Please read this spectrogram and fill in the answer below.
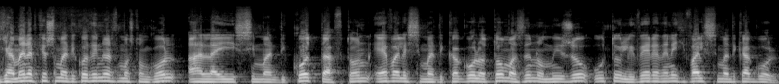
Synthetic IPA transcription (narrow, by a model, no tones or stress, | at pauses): ʝɐme̞nɐpço̞simɐnd̪iko̞ðe̞ninoɾiθimo̞st̪o̞ŋɡo̞lɐlɐisimɐnd̪iko̞t̪i̥t̪ɐːft̪o̞ne̞vɐle̞simɐnd̪ikɐɡo̞lot̪o̞mɐzðe̞nːo̞mizo̞ʔut̪e̞olive̞ɾɐðe̞ne̞çivɐlisimɐnd̪ikɐɡo̞l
